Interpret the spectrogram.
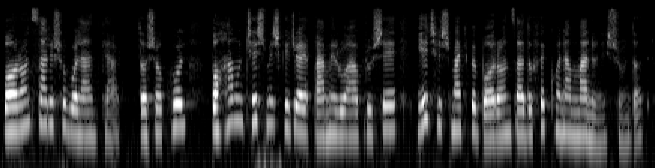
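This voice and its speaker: A woman reading a first-person short story aloud in a casual spoken manner. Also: medium pitch. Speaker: reader.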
